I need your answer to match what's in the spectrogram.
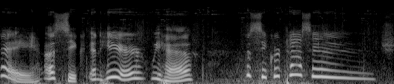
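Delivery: very high, slow, drawn-out upward lilt. Trying to imitate HC Bailey announcing a secret passage, upward inflection. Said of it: "I don't have H C Bailey's voice".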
